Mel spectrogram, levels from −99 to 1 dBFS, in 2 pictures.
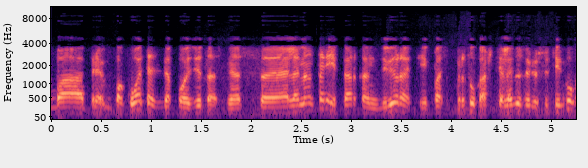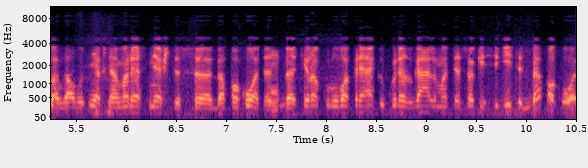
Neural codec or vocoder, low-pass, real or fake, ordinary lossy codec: none; 9.9 kHz; real; MP3, 48 kbps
